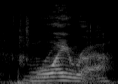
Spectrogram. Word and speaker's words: Moira: pronounce Moira Moira Moira so you do say the r Moira okay Moira okay all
